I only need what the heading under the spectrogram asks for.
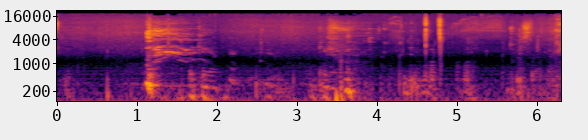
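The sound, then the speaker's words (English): Coughing and gagging after a sip of non-alcoholic beer: a sharp retching burst, then strained, wheezy breaths and a few more short choking coughs spread over several seconds. “That almost came back up.”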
